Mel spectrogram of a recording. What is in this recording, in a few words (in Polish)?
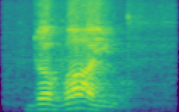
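"do waju", Kurpie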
